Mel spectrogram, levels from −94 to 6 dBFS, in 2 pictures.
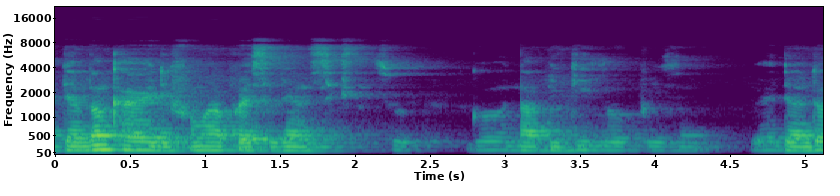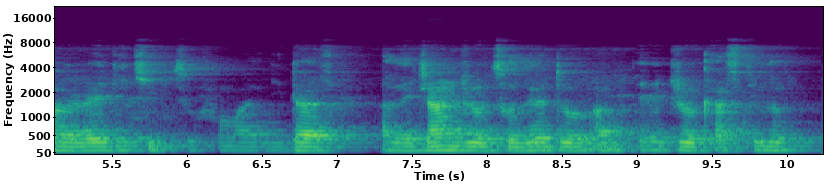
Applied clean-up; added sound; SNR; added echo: none; none; none; reverberation time 0.7 s.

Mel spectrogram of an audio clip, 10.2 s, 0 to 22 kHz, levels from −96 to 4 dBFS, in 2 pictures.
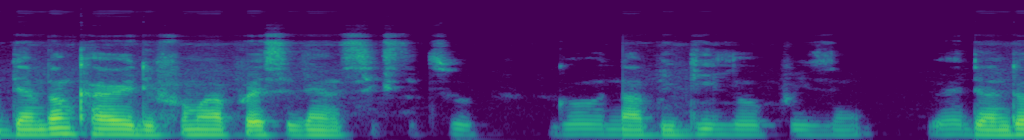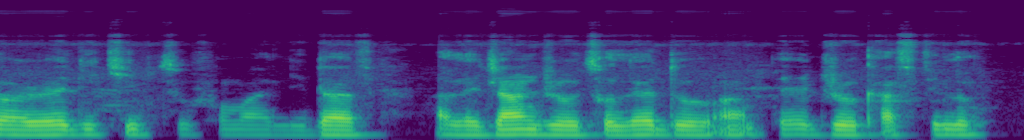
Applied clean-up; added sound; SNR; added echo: none; none; none; none.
